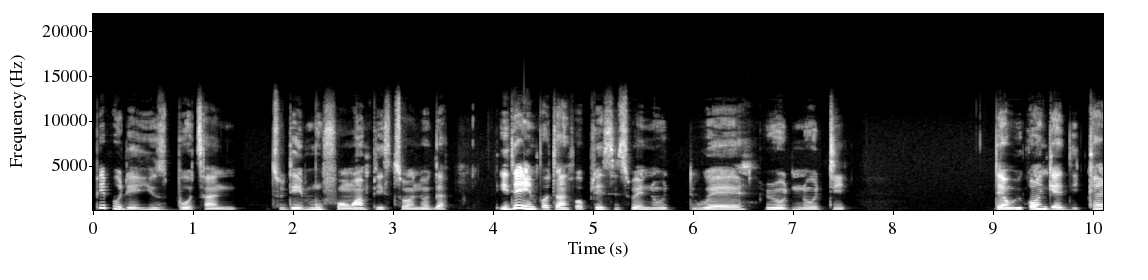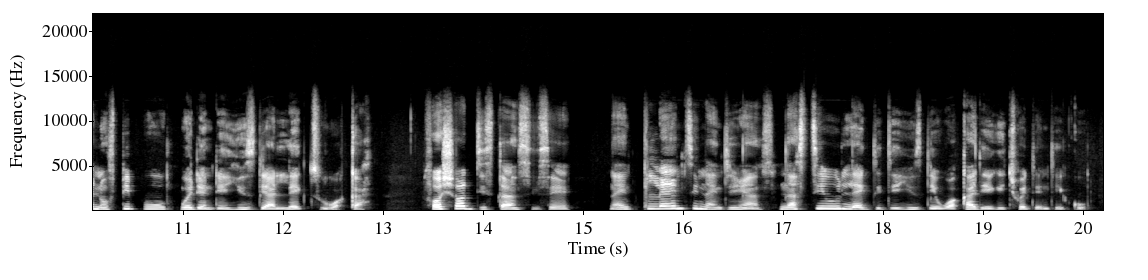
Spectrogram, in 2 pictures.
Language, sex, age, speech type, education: Nigerian Pidgin, female, 15-29, spontaneous, tertiary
